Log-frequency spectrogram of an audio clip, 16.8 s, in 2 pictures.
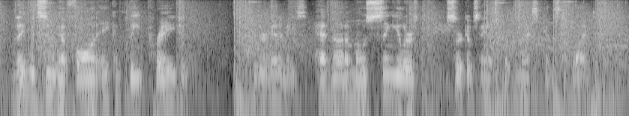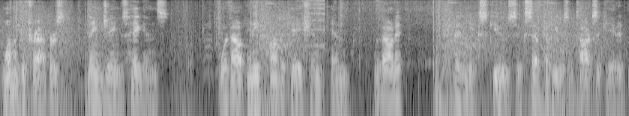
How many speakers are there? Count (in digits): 1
